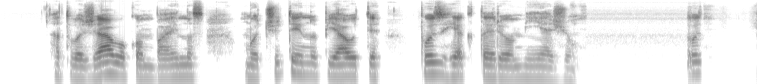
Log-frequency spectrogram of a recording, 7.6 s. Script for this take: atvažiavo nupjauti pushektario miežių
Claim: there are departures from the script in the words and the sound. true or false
true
